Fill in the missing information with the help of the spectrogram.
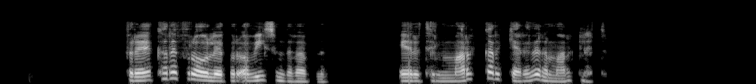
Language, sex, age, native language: Icelandic, female, 50-59, Icelandic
